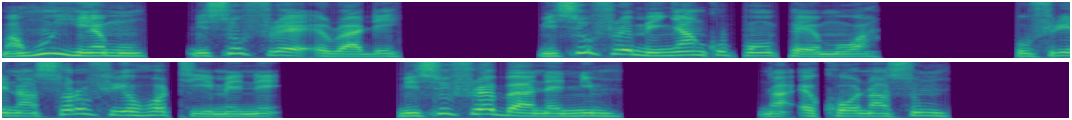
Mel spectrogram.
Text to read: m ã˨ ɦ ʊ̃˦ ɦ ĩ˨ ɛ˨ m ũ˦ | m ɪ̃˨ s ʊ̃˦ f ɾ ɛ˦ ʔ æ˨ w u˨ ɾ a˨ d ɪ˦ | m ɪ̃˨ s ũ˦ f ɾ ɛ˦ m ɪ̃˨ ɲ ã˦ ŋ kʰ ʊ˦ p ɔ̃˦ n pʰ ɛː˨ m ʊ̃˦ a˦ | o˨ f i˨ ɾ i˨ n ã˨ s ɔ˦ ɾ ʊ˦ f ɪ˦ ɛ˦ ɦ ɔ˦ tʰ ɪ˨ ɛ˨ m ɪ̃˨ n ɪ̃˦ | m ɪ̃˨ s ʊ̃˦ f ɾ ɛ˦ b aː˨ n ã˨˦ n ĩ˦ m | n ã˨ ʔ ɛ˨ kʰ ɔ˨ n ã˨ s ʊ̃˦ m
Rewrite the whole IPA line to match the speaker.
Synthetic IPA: m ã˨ ɦ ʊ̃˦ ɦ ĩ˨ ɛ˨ m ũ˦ | m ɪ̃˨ s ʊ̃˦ f ɾ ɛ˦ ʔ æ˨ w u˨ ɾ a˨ d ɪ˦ | m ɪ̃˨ s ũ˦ f ɾ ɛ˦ m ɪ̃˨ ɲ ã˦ ŋ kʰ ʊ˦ p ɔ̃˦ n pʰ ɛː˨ m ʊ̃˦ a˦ | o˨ f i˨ ɾ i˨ n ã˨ s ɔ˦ ɾ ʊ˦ f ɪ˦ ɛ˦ ɦ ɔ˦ tʰ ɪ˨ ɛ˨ m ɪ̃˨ n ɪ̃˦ | m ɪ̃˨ s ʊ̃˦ f ɾ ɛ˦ b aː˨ n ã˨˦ n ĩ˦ m | n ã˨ ʔ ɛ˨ kʰ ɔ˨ n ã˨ s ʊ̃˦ m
